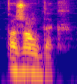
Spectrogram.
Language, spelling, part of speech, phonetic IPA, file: Polish, porządek, noun, [pɔˈʒɔ̃ndɛk], Pl-porządek.ogg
